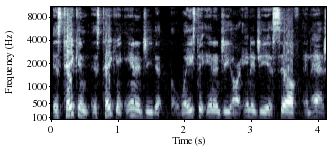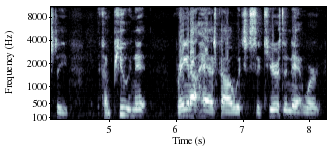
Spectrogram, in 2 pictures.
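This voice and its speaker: A man's voice: medium pitch, a little fast, a little mellow, slightly rough. A man hosting his own channel, giving casual unscripted commentary in a rambling, conversational way that circles back over his phrases. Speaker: online channel host reacting to a recorded call.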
